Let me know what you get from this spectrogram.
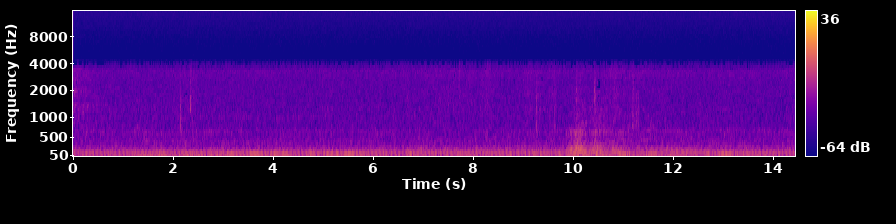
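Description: Tuned VW Golf 7R's turbocharged four-cylinder idling, heard from inside the cabin as the car waits and creeps forward in the drag-strip staging lane. About ten seconds in, an engine revs briefly, rising and falling in pitch.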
